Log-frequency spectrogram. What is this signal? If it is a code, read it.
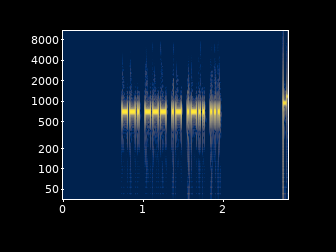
Morse code, heard as a keyed tone, about 53 wpm, 700 Hz. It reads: GOALS
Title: Sentences from Top 1000 Words - Review Part 6 - New Word Drill - 50wpm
